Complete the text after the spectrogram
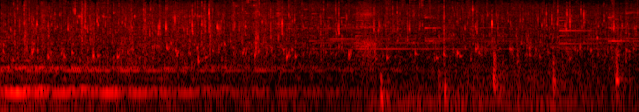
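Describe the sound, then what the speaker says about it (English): Waterfall in the video game Hellblade: Senua's Sacrifice, a steady soft rush of pouring water with a low tonal drone early on and scattered faint drips and splashes, no talk. "There's a waterfall."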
